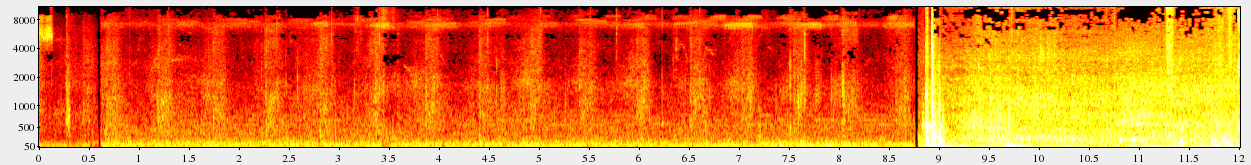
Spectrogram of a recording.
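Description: Footsteps on a sandy trail, a steady walking pace of about two to three steps a second, over a faint steady high-pitched buzz. About nine seconds in comes a sudden loud thump, followed by a louder rushing noise for the last three seconds.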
